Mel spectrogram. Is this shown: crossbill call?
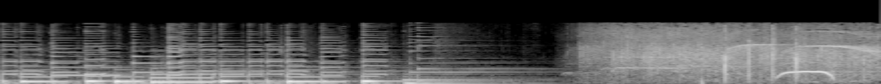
no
